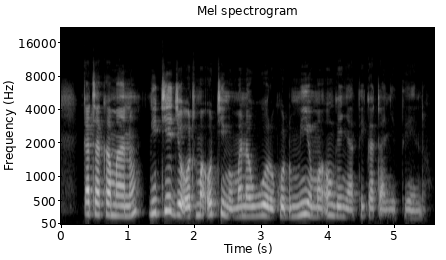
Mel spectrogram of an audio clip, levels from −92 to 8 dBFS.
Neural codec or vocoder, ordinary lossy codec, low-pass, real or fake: none; none; 19.8 kHz; real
